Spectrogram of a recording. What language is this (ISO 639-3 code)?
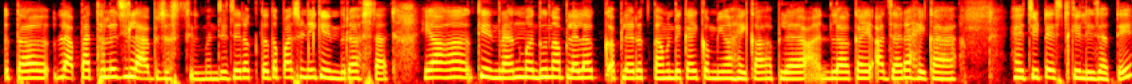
mar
